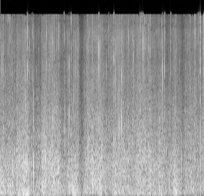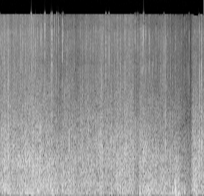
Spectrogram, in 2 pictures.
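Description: Hands lift, squeeze and scratch a large clear plastic bag full of small white polystyrene foam beads with their fingertips and nails, close to the microphone. The result is a dense, continuous crackling rustle with a heavy low-to-mid body and a little high hiss. The sound holds steady throughout, with only brief dips.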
